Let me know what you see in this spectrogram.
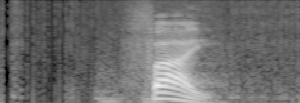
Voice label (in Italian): "Fai", Italian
